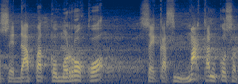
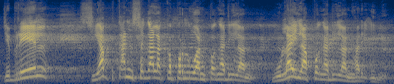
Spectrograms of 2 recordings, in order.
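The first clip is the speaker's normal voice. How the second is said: commanding call; 7 semitones higher, 7 dB louder than usual. Acted. Divine voice commanding Jibril.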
